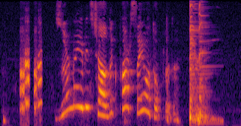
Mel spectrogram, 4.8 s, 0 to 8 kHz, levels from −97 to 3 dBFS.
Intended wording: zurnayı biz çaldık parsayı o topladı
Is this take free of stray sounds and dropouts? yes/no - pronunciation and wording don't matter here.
no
